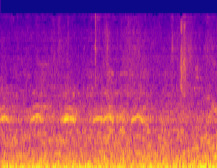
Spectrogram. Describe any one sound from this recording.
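Men and women talk faintly in the distance outdoors.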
